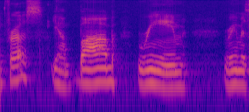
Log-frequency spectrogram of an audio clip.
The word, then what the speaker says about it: Roehm: Yeah, Bob Roehm. Roehm is spelled R-O-E-H-M.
